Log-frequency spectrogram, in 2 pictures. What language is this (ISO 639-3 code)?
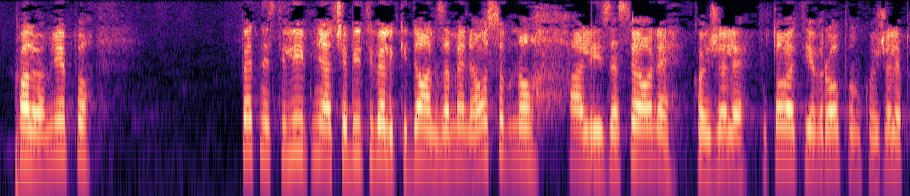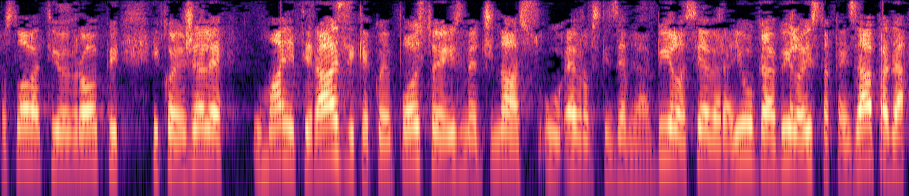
hrv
